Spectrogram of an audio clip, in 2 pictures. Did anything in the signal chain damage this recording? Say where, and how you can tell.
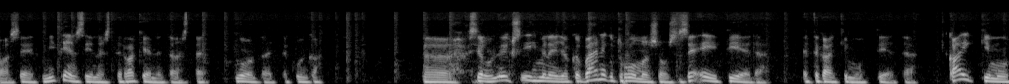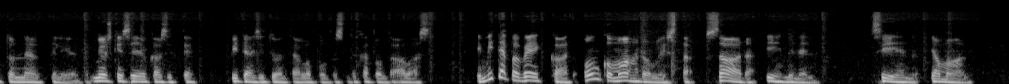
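Yes. The damage is in call processing: the noise suppressor mistook part of the speech for background noise between 13.27 and 13.85 s, just after "joka sitten pitäisi työntää". Its gain dropped by as much as about 12 dB, pulling low-level speech energy down along with the room noise, so brief fragments totalling around a tenth of a second come out swallowed and faint.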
